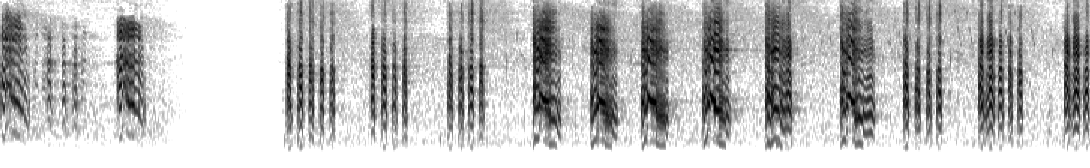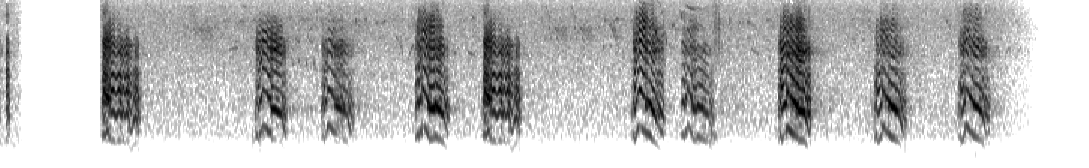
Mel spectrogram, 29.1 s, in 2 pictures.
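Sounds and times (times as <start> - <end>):
eastern lesser black-backed gull calling: 0.0 - 2.3, 3.8 - 14.8, 15.9 - 28.3.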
